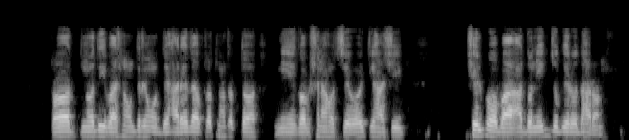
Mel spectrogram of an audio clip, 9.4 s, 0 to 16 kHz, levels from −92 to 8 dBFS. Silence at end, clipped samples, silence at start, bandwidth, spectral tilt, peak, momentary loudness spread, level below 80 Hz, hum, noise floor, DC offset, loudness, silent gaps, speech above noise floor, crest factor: 0.4 s; under 0.1%; 0.8 s; 7.8 kHz; -4.5 dB/octave; -2 dBFS; 11 LU; -66 dBFS; none; under -90 dBFS; under 0.1%; -23 LUFS; none; over 68 dB; 20 dB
